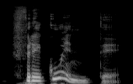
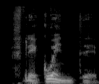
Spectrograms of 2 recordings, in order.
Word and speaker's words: frecuente: pero cuidado se dice frecuente frecuente pero la cv inglesa se convierte en una c que se pronuncia como una k ave frecuente los impuestos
